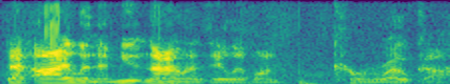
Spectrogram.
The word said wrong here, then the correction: Krakoa: How do you say Krakoa. – It? Krakoa.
